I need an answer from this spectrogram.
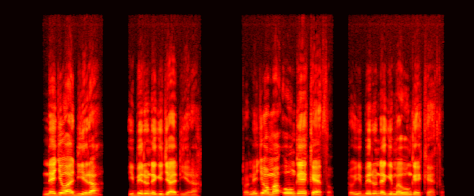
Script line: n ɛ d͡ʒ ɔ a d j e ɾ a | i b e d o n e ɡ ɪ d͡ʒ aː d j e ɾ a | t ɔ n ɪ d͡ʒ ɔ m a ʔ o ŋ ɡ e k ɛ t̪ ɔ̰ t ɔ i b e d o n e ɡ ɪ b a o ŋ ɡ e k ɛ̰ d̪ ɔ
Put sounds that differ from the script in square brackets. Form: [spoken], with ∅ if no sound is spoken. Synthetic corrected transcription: n ɛ d͡ʒ ɔ a d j e ɾ a | i b e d o n e ɡ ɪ d͡ʒ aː d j e ɾ a | t ɔ n ɪ d͡ʒ ɔ m a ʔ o ŋ ɡ e k ɛ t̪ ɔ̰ t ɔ i b e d o n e ɡ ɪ [m] a o ŋ ɡ e k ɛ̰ [t̪] ɔ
